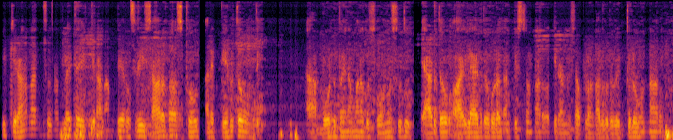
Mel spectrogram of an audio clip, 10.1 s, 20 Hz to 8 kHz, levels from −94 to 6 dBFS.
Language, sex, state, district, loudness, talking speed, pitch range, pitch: Telugu, male, Telangana, Karimnagar, -20 LUFS, 185 wpm, 95-115 Hz, 105 Hz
